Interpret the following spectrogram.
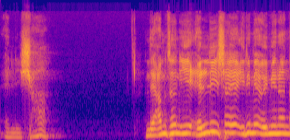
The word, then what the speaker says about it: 엘리사: 엘리사의 이름의 정확한 발음은 히브리 발음으로 엘리샤입니다. 엘리샤.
